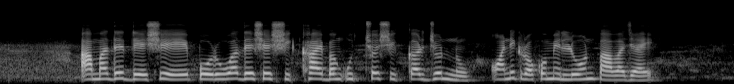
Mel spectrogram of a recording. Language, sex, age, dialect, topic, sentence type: Bengali, female, 18-24, Standard Colloquial, banking, statement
